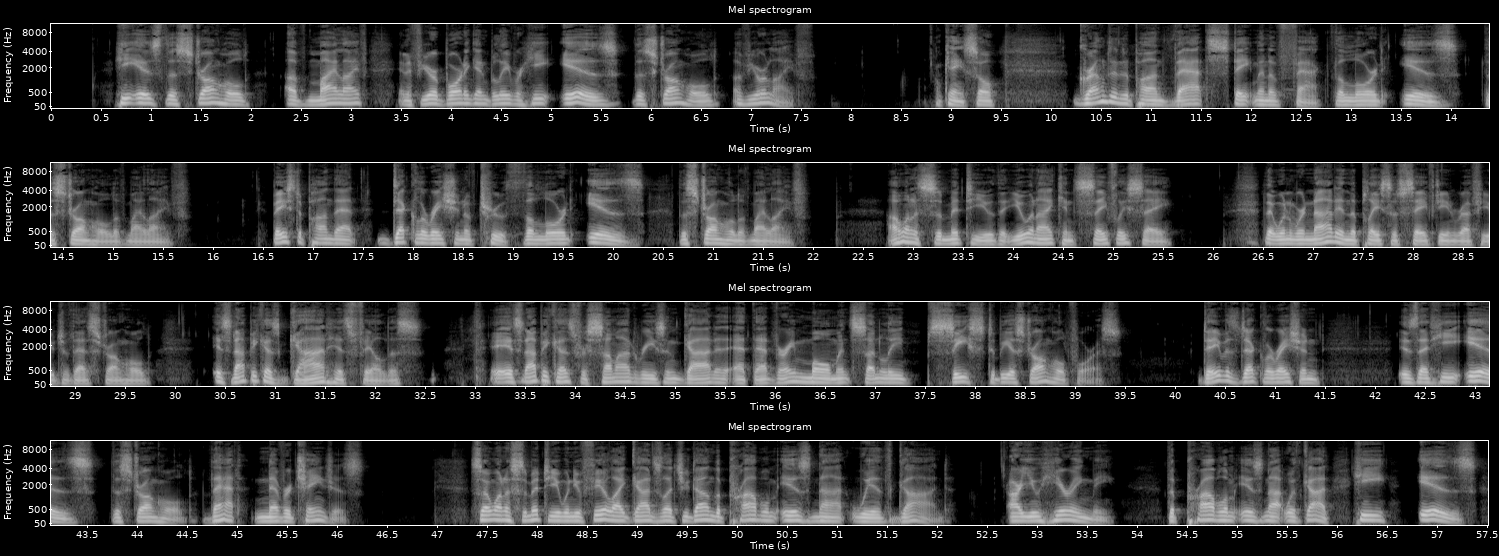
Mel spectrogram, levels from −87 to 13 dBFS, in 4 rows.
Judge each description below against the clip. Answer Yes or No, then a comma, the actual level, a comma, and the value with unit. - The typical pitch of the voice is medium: No, low, 110 Hz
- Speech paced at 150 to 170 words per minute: Yes, average, 155 wpm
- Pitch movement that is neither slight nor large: Yes, average, 4.1 semitones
